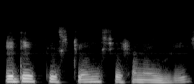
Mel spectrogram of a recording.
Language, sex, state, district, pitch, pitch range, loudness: Bengali, male, West Bengal, North 24 Parganas, 115 Hz, 105-125 Hz, -23 LUFS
